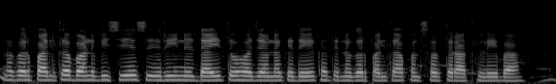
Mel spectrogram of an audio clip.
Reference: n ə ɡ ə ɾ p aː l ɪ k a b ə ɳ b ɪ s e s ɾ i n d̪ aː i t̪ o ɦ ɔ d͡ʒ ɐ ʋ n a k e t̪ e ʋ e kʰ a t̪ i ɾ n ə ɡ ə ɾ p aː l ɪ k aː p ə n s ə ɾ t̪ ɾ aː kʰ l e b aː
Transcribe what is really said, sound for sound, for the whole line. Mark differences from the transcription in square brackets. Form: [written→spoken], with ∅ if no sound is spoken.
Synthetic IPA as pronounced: n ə ɡ ə ɾ p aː l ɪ k a b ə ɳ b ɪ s e s ɾ i n d̪ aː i t̪ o ɦ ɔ d͡ʒ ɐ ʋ n a k e [t̪→d̪] e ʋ e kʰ a t̪ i ɾ n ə ɡ ə ɾ p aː l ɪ k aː p ə n s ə ɾ t̪ ɾ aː kʰ l e b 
